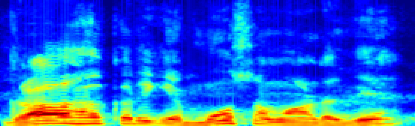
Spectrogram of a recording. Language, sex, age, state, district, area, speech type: Kannada, male, 60+, Karnataka, Vijayanagara, rural, spontaneous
